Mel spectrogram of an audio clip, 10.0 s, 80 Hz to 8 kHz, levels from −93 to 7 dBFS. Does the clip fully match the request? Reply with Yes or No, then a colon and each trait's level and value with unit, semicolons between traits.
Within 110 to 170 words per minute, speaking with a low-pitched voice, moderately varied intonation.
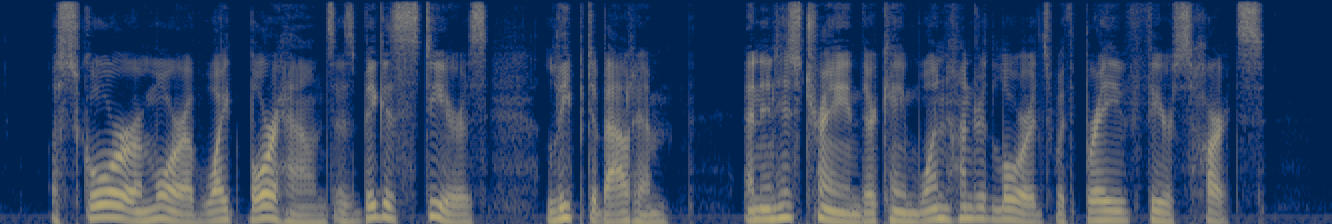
Yes: average, 160 wpm; low, 125 Hz; average, 4.6 semitones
